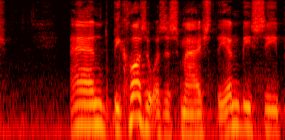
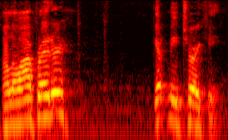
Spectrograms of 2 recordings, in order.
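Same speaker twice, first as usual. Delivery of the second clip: loud, high into the phone; loud phone call; 4 semitones higher, 7 dB louder, faster than usual. Acted. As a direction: call the operator loudly. Calling the operator loudly.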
